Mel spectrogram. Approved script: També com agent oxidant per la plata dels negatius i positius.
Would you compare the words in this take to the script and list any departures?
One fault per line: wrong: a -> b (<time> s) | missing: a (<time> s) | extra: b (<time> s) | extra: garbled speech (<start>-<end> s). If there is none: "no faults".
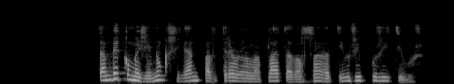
extra: treure (2.3 s)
